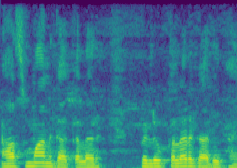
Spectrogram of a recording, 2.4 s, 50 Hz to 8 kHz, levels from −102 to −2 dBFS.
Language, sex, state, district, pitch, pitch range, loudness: Hindi, male, Haryana, Charkhi Dadri, 145 Hz, 130-155 Hz, -15 LUFS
